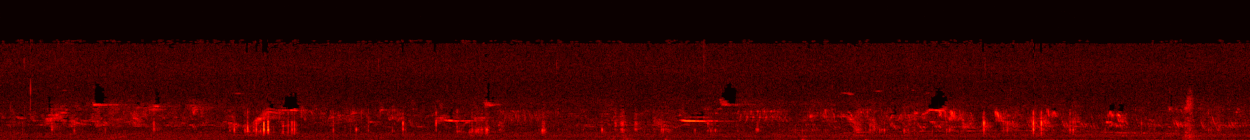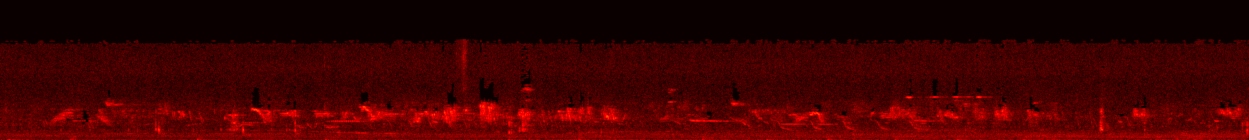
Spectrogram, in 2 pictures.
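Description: Many small birds chirping and calling with short, high notes scattered throughout, over a low steady rumble.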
